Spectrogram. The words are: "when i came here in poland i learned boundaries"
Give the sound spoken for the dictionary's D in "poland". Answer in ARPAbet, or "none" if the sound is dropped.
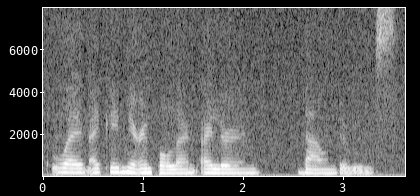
D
